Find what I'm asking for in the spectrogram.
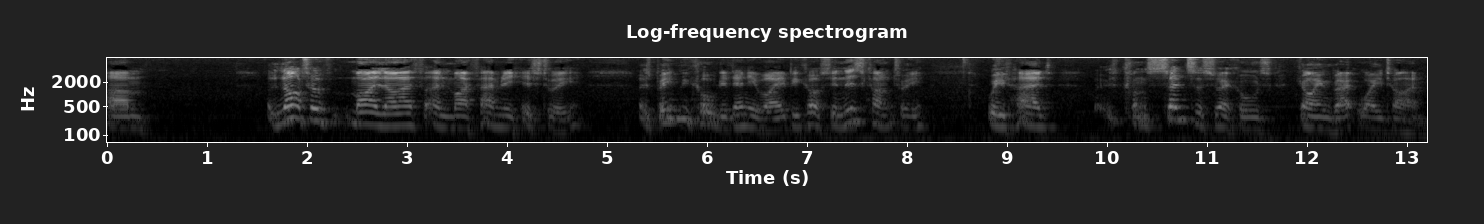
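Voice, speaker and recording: The speaker has a London accent and lively intonation, moving at a fairly slow pace. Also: man, fairly high pitch for a man. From west London, England. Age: 80s+. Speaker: hospice patient recording his life story. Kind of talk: oral history, personal memoir. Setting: hospice. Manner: halting.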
